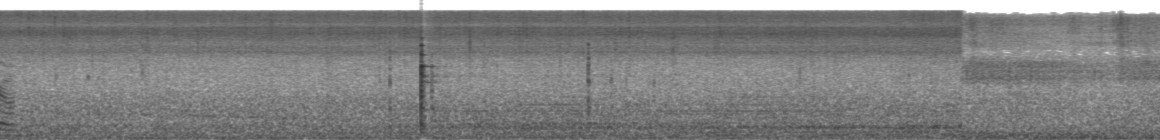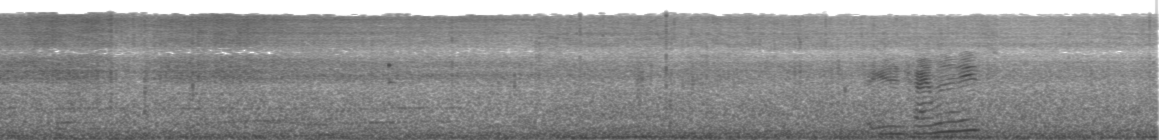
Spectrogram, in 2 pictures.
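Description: Sliced meat sizzling on an electric tabletop Korean barbecue grill, a steady hiss, with one sharp click about three seconds in.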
